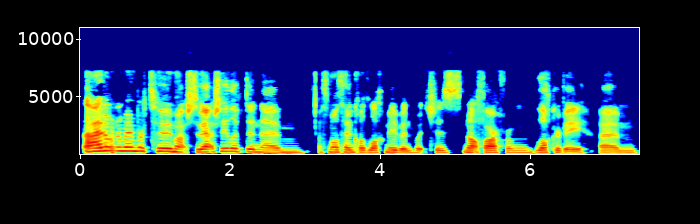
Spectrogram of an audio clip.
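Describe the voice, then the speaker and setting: A Scottish woman in her thirties, an athlete guest in an interview, slightly croaky, talking casually with many pauses and fillers. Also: medium pitch, no echo, highs cut off. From Scotland. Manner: relaxed, many ums, light laughs.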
